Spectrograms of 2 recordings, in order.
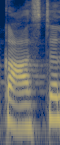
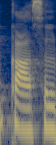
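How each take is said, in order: First: कास्टल said with the t sounded, kaas-tal; wrong take कास्टल, t clearly pronounced; कास्टल with an audible t between s and l; wrong pronunciation. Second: कासल said with a silent t, kaa-sal; right take कासल, no t at all; कासल, s flowing straight into l; correct pronunciation. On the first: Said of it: "इसको आप कास्टल ना पढ़ें". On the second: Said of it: "कासल पढ़ेंगे". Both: Shown as a demonstration.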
